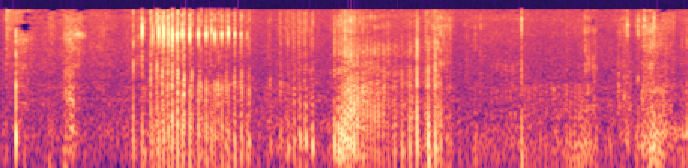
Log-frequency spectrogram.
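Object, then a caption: Small wooden comb. Long manicured nails run and scratch across the teeth of a small, light, solid wooden comb held close to the mic. The result is a quiet, zipper-like rasp of rapid clicking strokes, with brighter bursts near one second and again around two and a quarter seconds.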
